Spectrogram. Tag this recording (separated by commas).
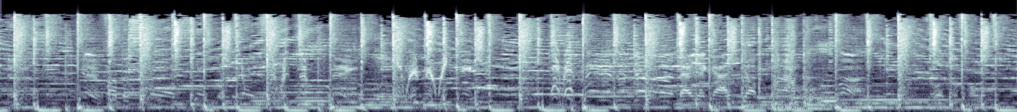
Music, Hip hop music, Rapping, Funk, Singing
